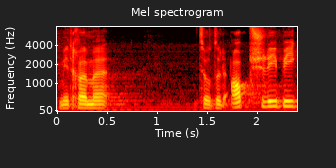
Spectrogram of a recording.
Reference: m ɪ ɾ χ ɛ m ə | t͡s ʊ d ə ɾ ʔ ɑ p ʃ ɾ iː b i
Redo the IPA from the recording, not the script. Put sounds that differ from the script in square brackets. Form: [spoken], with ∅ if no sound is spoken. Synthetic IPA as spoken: m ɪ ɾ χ [œ] m ə | t͡s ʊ d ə ɾ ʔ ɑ p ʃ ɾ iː b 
